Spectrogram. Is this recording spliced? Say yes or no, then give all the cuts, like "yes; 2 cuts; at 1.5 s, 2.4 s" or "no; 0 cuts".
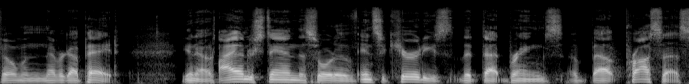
yes; 2 cuts; at 2.1 s, 3.6 s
